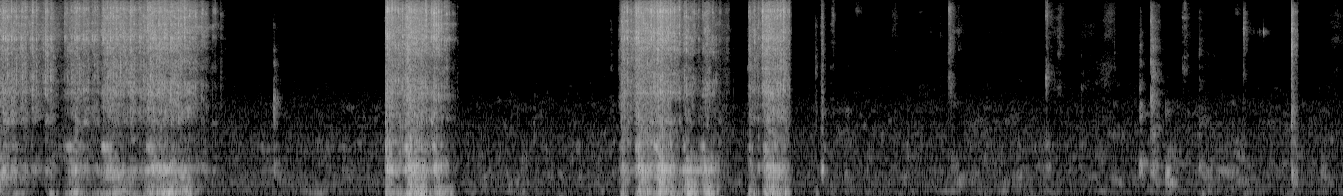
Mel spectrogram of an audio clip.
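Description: Sewing machine stitching lace onto fabric for a V-neck garment in three short runs of rapid ticking, with quiet pauses and light clicks between them.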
